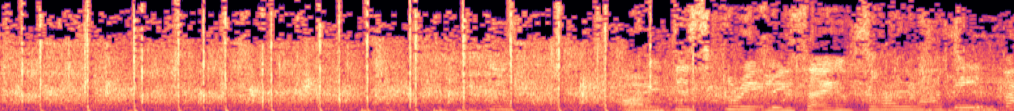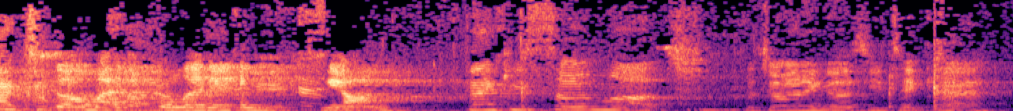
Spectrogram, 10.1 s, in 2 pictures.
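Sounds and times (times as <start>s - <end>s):
round of applause: 0.0s - 5.1s
speech: 3.2s - 10.1s.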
